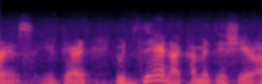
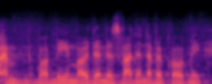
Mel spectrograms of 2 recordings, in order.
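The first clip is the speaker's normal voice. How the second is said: ordinary delivery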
